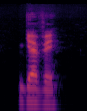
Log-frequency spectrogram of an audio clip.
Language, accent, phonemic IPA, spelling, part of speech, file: French, France, /ɡa.ve/, gaver, verb, LL-Q150 (fra)-gaver.wav
- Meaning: 1. to force-feed 2. to gorge oneself; to overeat 3. to fill up, exasperate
